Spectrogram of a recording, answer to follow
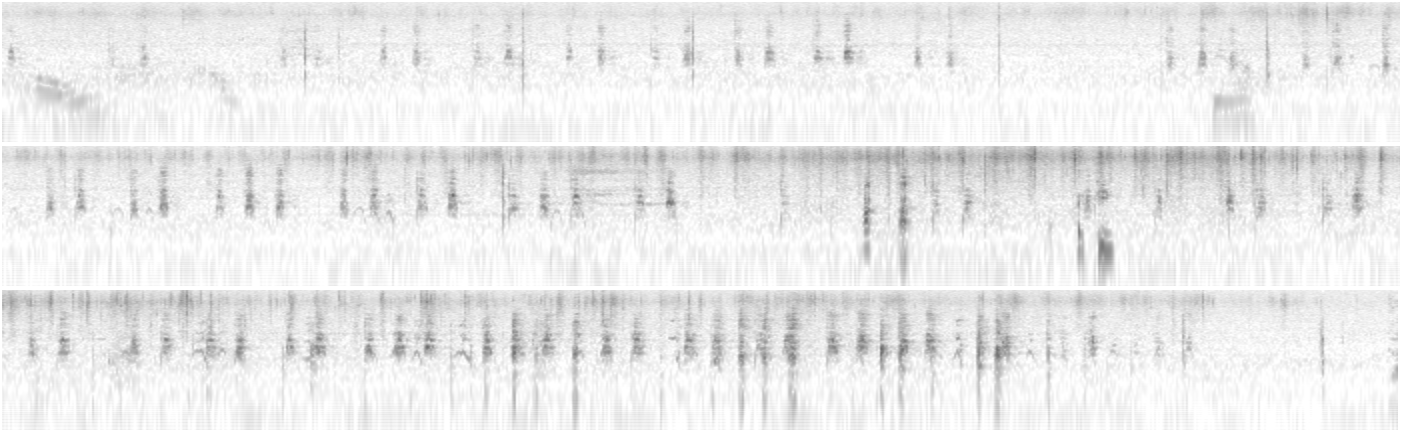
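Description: Pekin ducks quacking softly and chattering in many short calls, quick runs of them that grow busier through the second half, with one louder call about two-thirds of the way in.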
